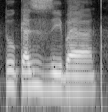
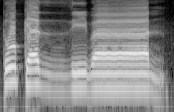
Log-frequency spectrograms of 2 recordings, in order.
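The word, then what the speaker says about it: تكذبان: lafal Ma kemudian tukban hati-hati di dalam melafalkan Zal karena Zal ini salah satu huruf idlak yang dia pelafalannya di ujung lidah kita menempel dengan Gigi Sari ya maka gigi Sari atasza Jangan dibaca dengan zza Maka jangan baca tukazziban tapi kita bacanya tukadziban kemudianfal ban kembali lagi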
